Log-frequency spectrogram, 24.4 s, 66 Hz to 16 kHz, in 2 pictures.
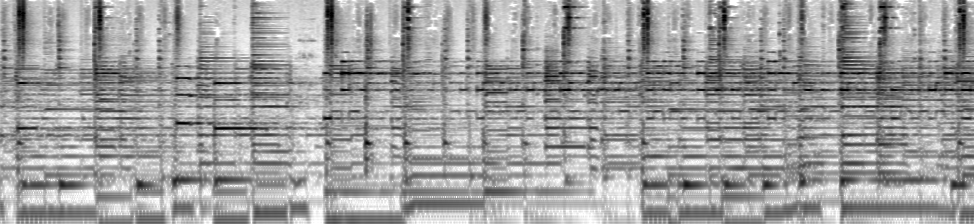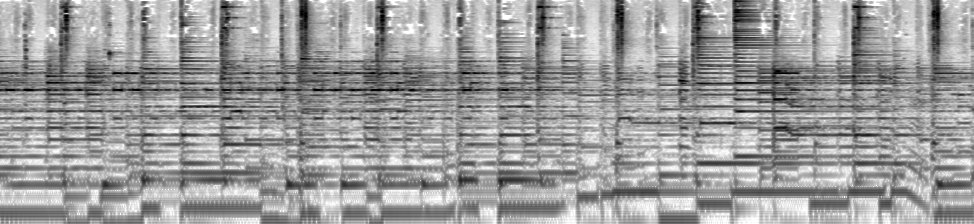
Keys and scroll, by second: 12.4 space, 19.9 space, 21.9 e, 22.1 space.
